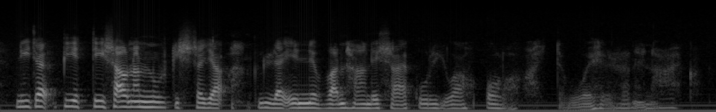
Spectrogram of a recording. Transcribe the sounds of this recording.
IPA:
niːtæ pietːiː sɑunɑn nurkisːɑ jɑ kylːæ enːeʋ ʋɑnhɑː ne sɑe kurjuɑ oloʋɑ etːæ ʋoe herːɑnen ɑekɑ

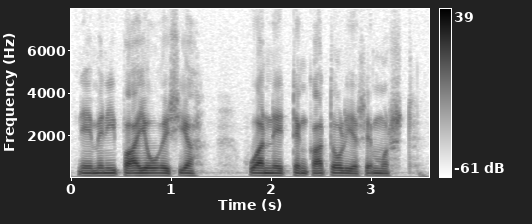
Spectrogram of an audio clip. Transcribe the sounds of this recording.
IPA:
neː meni pɑjois jɑ huɑnːeitːeŋ kɑtol jɑ semːost

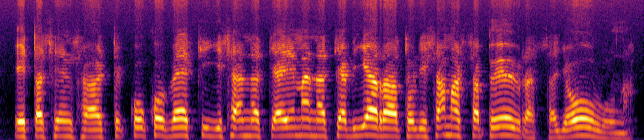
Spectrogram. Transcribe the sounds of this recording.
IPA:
etːæ sen sɑi sĭ̥tːe koko ʋæki isænːæt jɑ emænːæt jɑ ʋiɛrɑːt oli sɑmɑsːɑ pøyɾæsːæ joulunɑ

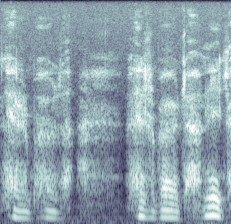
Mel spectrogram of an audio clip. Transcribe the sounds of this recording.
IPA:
er pøytæ er pøytæhæn niːl

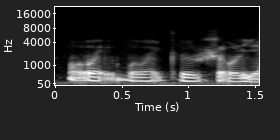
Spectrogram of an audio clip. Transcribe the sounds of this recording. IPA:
ʋoi ʋoi kyl se oli

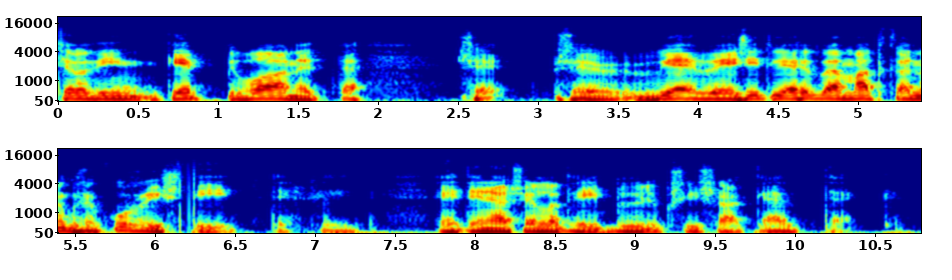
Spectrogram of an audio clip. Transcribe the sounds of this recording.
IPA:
selːɑtiːŋ kepːi ʋɑːn etːæ se se ʋiɛl ʋei siːt ʋiɛ hyʋæm mɑtkɑː enːeŋ ku se kuristi itːeh siːt eihæn t enæh selːɑtiː pyːlyksiː sɑːk kæytːæːkːæh

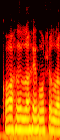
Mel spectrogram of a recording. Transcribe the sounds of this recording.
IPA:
kɑhlelːɑ heʋoselːɑ

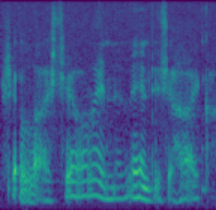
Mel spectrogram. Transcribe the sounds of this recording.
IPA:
selːɑist se ol enːen entiseh ɑikɑh

